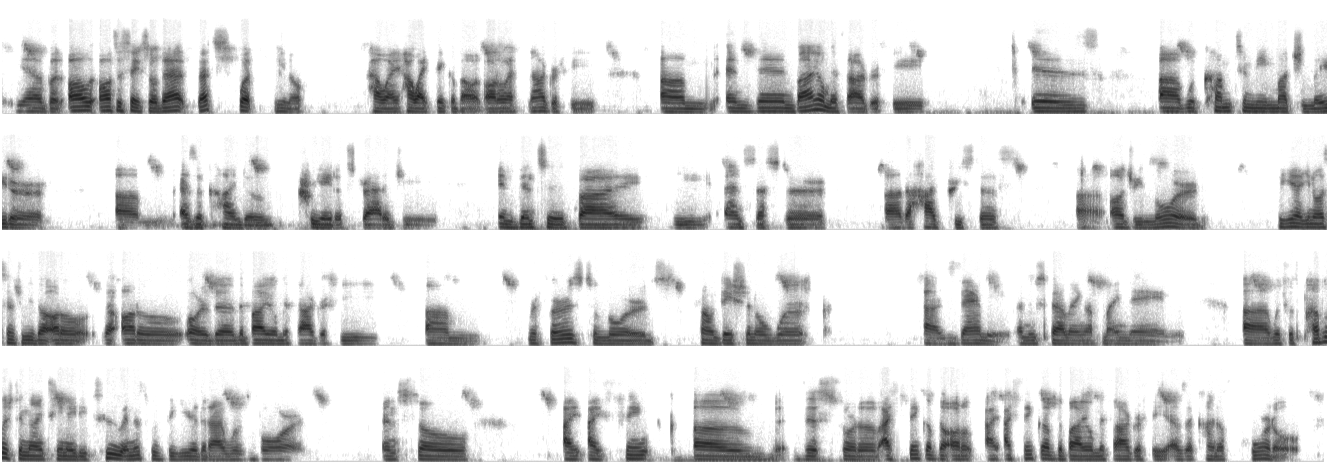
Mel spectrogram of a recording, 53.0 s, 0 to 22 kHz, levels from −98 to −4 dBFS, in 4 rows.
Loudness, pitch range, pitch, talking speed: -27 LUFS, 105-115 Hz, 110 Hz, 130 wpm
